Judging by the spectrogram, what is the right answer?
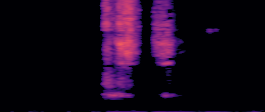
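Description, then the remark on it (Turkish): Two quick, scratchy strokes of a pen nib's long edge on paper, drawing a horizontal line without lifting the pen, one down and one back up to smooth the line, soft, with a faint trailing scrape and no voices. “Yatay I ama önce aşağı in, sonra yukarı çık, aşağı in, yukarı çık. Bu böyle pürüzsüzleştiriyor çizgiyi. O sesi de o yüzden dinletmek istedim.”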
